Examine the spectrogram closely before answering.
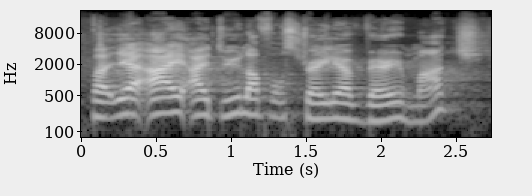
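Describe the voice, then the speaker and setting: A young woman from Hong Kong doing a stand-up set on stage, delivering deadpan punchlines and laughing at her own jokes. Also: medium pitch, normal speed, a faint crowd. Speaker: stand-up comedian. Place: comedy club stage. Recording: live venue with long reverb. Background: audience laughter.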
